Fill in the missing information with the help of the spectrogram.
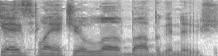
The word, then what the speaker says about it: baba ganoush: That's I saw that several people have baba ganoush. – Baba ganoush. – Am I saying that correct? – That's, right. – That's how I say it. – That's how you say it.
